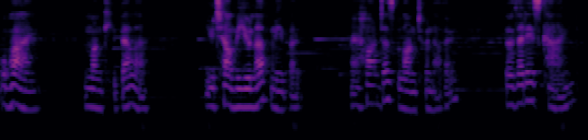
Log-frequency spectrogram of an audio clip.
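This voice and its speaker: A man's voice: mid-range voice, fairly even intonation, normal speed, creaky, pauses often, soft background music, lightly acted. A man voicing the ghost of a young lady from the 1880s, speaking in a formal, old-fashioned and gracious manner. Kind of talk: improvised live roleplay answering viewers.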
